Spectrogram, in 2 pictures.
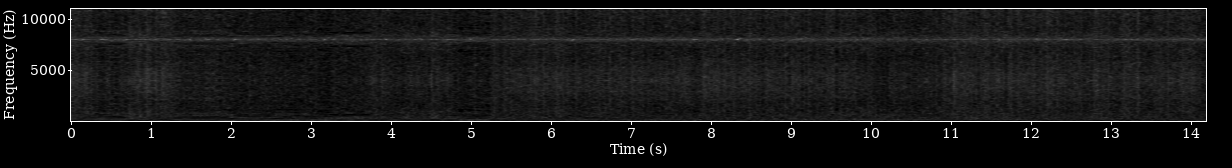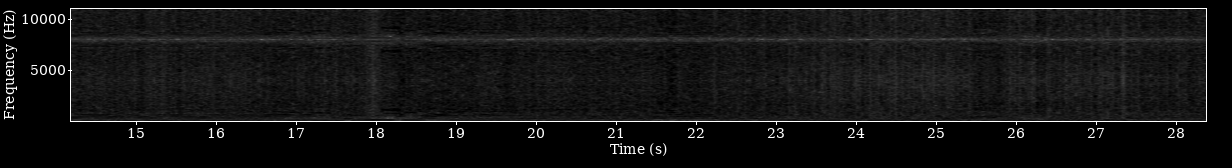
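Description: Off-road race buggy's engine heard from inside the cockpit at racing speed, revving up and dropping back repeatedly as the driver accelerates and shifts, over a constant loud rush of wind and track noise.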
